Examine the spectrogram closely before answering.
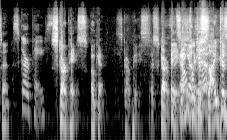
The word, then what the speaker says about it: Scarpace: me with your last name how do you pronounce that scarpace scarpace okay scarpace scarp because if you want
